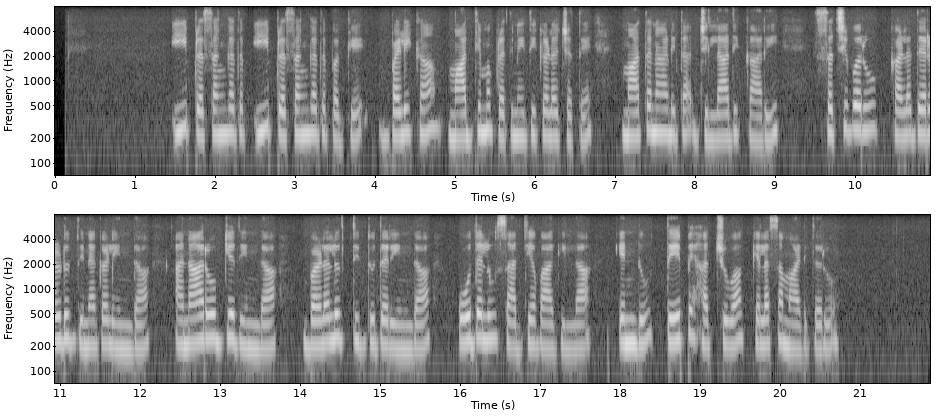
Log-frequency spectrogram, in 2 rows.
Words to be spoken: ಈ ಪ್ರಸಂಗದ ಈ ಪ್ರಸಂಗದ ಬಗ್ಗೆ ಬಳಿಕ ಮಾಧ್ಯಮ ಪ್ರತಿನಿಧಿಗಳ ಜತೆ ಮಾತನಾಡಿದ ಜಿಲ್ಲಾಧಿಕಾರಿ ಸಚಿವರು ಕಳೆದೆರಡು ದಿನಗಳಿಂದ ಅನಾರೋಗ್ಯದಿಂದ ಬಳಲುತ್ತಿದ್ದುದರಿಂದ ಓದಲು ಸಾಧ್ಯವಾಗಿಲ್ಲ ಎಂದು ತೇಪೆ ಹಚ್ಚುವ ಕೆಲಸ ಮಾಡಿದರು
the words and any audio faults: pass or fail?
pass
